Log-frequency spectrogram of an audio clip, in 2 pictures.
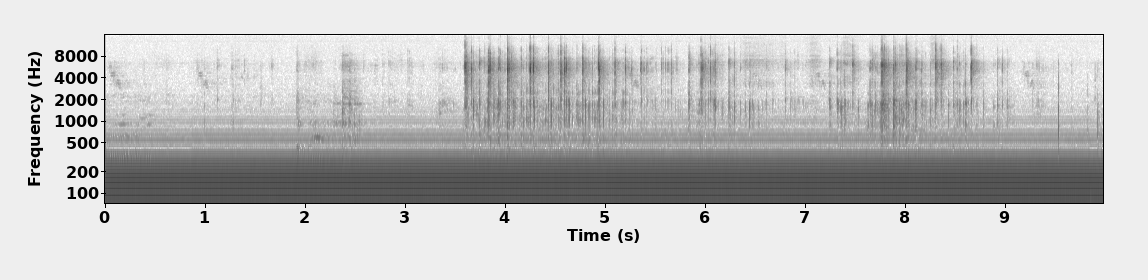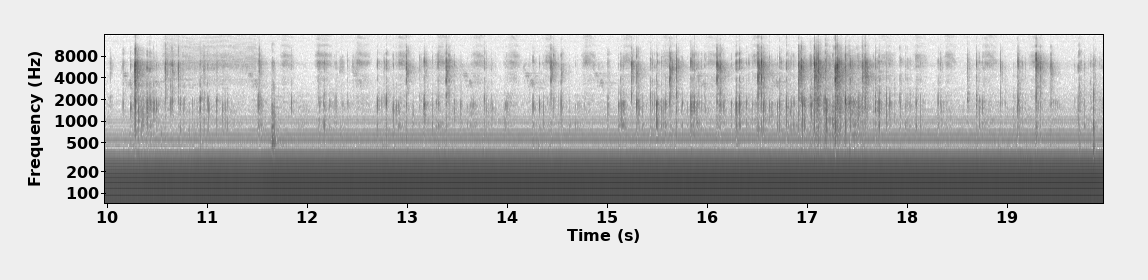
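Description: Aerosol spray-paint cans rattling in short bursts as they are shaken and handled, several times, over a steady low hum.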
